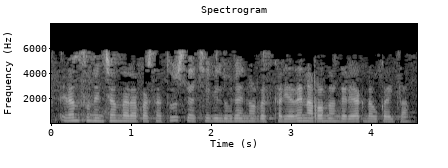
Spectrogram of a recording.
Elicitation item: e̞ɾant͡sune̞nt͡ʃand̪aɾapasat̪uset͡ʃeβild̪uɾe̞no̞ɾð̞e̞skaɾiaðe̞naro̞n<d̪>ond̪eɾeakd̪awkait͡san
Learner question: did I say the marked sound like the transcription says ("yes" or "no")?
yes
